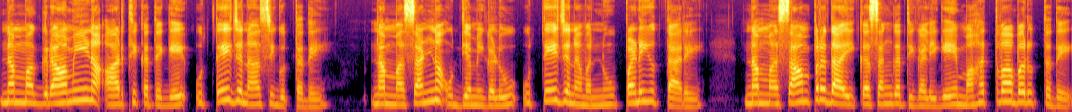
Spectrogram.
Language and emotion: Kannada, neutral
